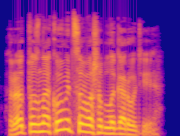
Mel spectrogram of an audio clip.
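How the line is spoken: Dry. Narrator (Russian): сухо отвечаю

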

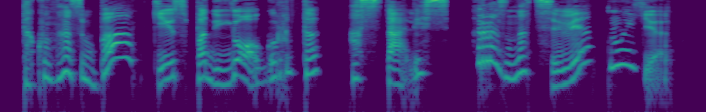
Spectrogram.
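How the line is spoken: Plain. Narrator (Russian): сказал Пуш

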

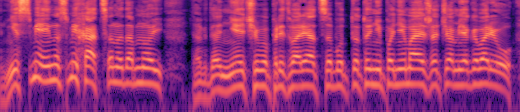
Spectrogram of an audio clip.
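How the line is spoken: Sharp shout. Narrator (Russian): прикрикнул на нее Пол

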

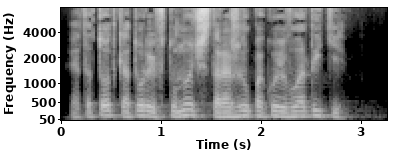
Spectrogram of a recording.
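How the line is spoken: Quiet. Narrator (Russian): тихо сказал Нуон

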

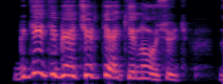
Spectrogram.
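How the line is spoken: Shout. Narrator (Russian): закричала Липа

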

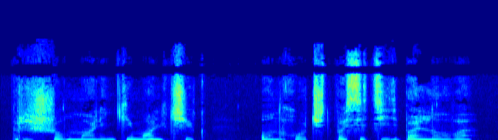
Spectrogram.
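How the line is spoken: Quiet. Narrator (Russian): тихо сказал ей

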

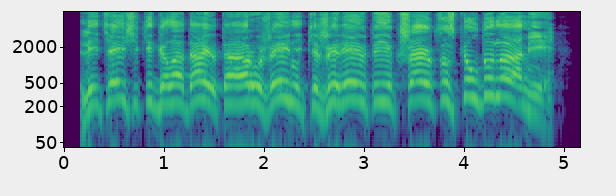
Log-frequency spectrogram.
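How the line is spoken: Crowd yelling. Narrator (Russian): вопили другие

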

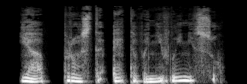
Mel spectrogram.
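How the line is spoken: Whisper, female. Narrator (Russian): прошептала она

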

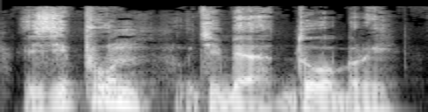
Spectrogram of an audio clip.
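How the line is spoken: Plain. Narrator (Russian): сказала кабачица

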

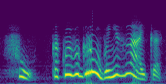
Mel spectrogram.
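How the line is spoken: Exclaiming. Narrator (Russian): воскликнула Снежинка

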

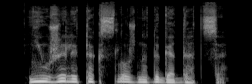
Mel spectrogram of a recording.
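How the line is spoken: Whispered. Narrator (Russian): прошептала

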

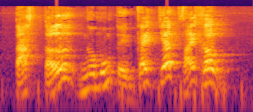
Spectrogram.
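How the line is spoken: Loud shout. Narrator (Vietnamese): Chàng dốt hét to lên

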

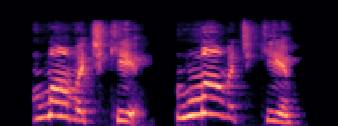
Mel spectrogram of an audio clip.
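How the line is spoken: Young woman's inconsolable whimpering cries. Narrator (Russian): Молодой бабий голос безутешно скулил и время от времени вскрикивал

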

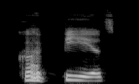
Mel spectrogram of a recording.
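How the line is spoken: Grumble. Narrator (Russian): проворчала я

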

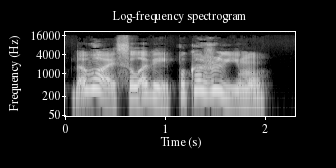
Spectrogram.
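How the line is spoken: Good-natured laugh. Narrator (Russian): Он добродушно рассмеялся

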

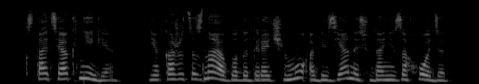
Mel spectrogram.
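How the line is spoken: Plain. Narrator (Russian): сказал Михаэль

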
